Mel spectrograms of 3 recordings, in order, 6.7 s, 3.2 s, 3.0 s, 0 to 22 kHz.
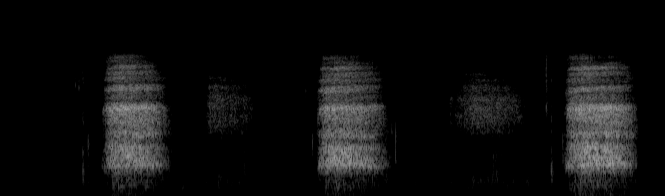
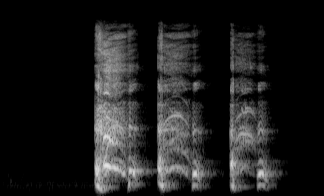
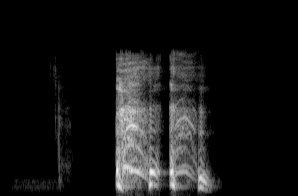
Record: {
  "exhalation_length": "6.7 s",
  "exhalation_amplitude": 3349,
  "exhalation_signal_mean_std_ratio": 0.46,
  "three_cough_length": "3.2 s",
  "three_cough_amplitude": 26216,
  "three_cough_signal_mean_std_ratio": 0.42,
  "cough_length": "3.0 s",
  "cough_amplitude": 27832,
  "cough_signal_mean_std_ratio": 0.37,
  "survey_phase": "beta (2021-08-13 to 2022-03-07)",
  "age": "18-44",
  "gender": "Male",
  "wearing_mask": "No",
  "symptom_cough_any": true,
  "symptom_fatigue": true,
  "smoker_status": "Never smoked",
  "respiratory_condition_asthma": false,
  "respiratory_condition_other": false,
  "recruitment_source": "Test and Trace",
  "submission_delay": "1 day",
  "covid_test_result": "Positive",
  "covid_test_method": "LFT"
}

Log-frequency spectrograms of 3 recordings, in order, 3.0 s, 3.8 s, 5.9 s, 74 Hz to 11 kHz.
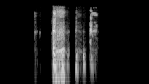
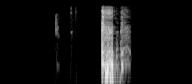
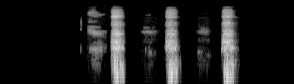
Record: {
  "three_cough_length": "3.0 s",
  "three_cough_amplitude": 32572,
  "three_cough_signal_mean_std_ratio": 0.24,
  "cough_length": "3.8 s",
  "cough_amplitude": 27818,
  "cough_signal_mean_std_ratio": 0.21,
  "exhalation_length": "5.9 s",
  "exhalation_amplitude": 25355,
  "exhalation_signal_mean_std_ratio": 0.27,
  "survey_phase": "beta (2021-08-13 to 2022-03-07)",
  "age": "45-64",
  "gender": "Female",
  "wearing_mask": "No",
  "symptom_cough_any": true,
  "symptom_runny_or_blocked_nose": true,
  "symptom_change_to_sense_of_smell_or_taste": true,
  "symptom_onset": "4 days",
  "smoker_status": "Never smoked",
  "respiratory_condition_asthma": false,
  "respiratory_condition_other": false,
  "recruitment_source": "Test and Trace",
  "submission_delay": "1 day",
  "covid_test_result": "Positive",
  "covid_test_method": "RT-qPCR",
  "covid_ct_value": 29.6,
  "covid_ct_gene": "ORF1ab gene",
  "covid_ct_mean": 29.7,
  "covid_viral_load": "190 copies/ml",
  "covid_viral_load_category": "Minimal viral load (< 10K copies/ml)"
}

